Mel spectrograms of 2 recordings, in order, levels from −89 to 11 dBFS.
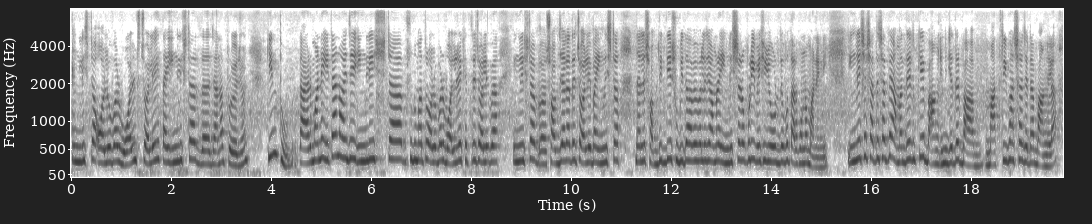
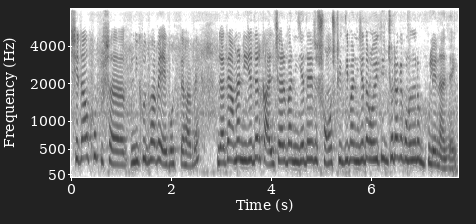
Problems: none marked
